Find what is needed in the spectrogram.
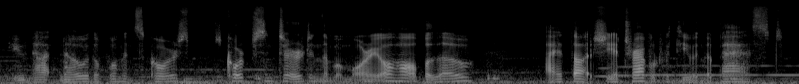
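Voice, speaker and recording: Over loud music in the background, a man speaks at a moderate pace in a put-on character voice. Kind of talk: archaic formal speech. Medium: game stream. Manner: solemn, measured.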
